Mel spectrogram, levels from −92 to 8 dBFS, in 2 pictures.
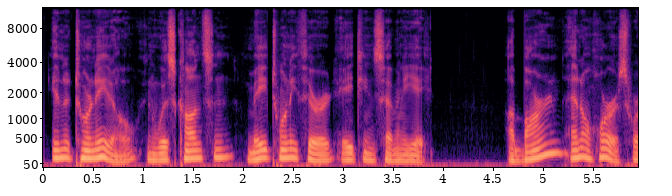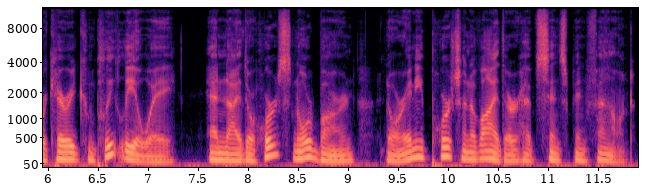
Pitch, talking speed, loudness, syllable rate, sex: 110 Hz, 170 wpm, -17 LUFS, 5.4 syllables/s, male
